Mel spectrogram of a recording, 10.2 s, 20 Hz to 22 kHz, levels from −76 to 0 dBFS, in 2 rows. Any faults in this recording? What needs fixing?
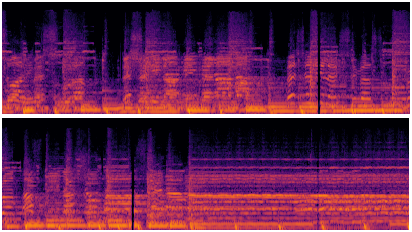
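AAC frame loss with muting causes three short dropouts at 3.93–3.98 s, 6.70–6.76 s and 9.03–9.06 s. The decoder zeroed the missing spectra, so overlapping windows fade the sound out and back in. The first two gaps span about 43 ms, fitting two lost frames; the last, about 21 ms, fits one. Fix it with error concealment in the decoder or a more reliable transport.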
